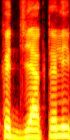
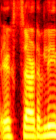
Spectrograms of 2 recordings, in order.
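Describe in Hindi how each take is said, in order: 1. x का उच्चारण 'gz' होता है। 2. x का उच्चारण 'ks' होता है। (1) "इग एग्जैक्टली पढ़ना" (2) "इसे आपको एक्सैक्टली नहीं पढ़ना दोस्तों"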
